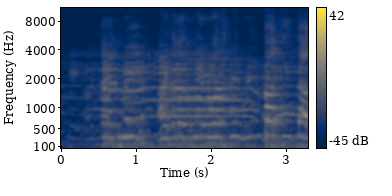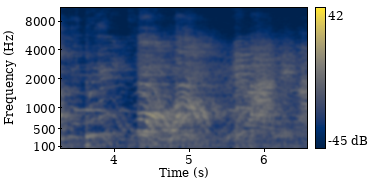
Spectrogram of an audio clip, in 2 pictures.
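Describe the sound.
A crowd of participants in the annual Rimba Kita programme in Malaysia, an event with a 5 km run, shouts the Rimba Kita cheer loudly in unison, voices rising in rhythmic bursts with layered harmonics, sustained over several seconds with a few sharp accented peaks.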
